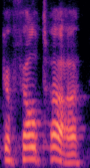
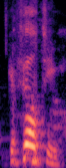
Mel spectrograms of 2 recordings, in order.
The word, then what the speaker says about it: gefilte: mark somebody help me it's not kefalter gefilte how do you pronounce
